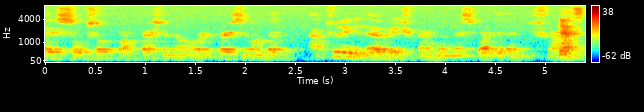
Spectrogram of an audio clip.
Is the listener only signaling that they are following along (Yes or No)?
No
